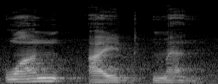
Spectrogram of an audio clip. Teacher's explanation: wah is a consonant sound though the letter o is a vowel one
